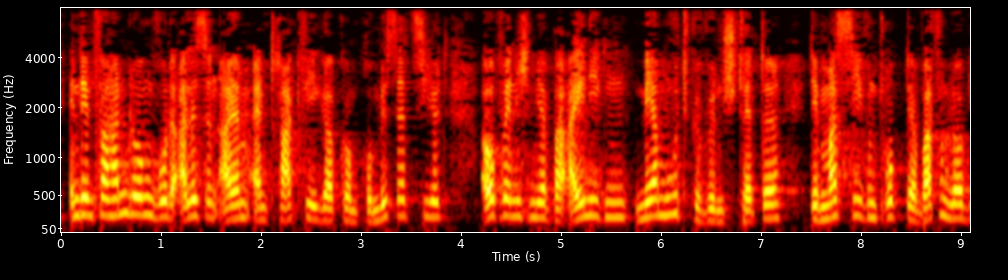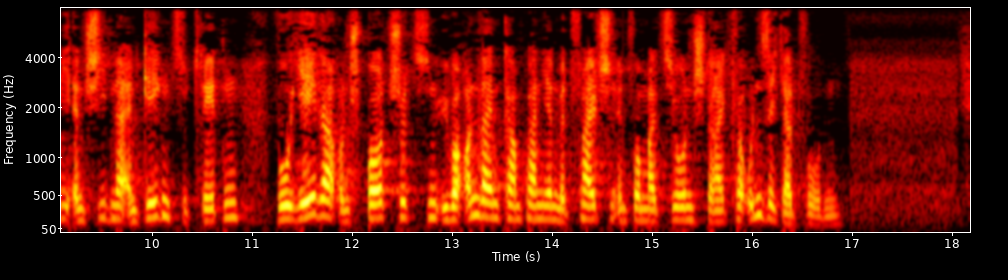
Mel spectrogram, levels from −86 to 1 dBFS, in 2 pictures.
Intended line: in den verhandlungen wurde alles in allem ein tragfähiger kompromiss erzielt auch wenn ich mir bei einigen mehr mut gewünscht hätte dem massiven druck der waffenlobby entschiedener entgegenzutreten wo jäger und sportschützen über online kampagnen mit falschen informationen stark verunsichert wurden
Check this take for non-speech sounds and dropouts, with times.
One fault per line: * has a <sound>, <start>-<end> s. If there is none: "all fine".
all fine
